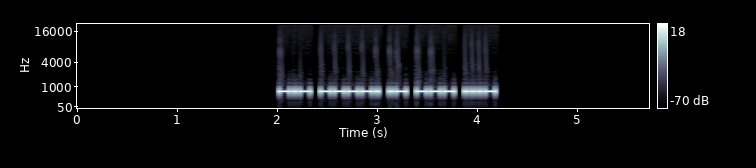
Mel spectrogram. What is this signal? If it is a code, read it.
Morse code, heard as a keyed tone, about 36 wpm, 700 Hz. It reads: K9AOV
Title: USA Call Signs - 5 Characters - 35wpm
